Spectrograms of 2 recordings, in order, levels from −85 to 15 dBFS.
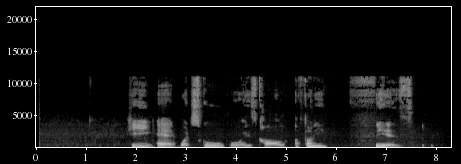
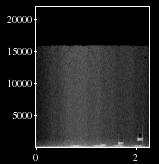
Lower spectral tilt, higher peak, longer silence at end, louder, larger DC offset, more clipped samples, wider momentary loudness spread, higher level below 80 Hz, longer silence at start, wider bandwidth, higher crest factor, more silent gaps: second, -4.5 dB/octave vs -8.5 dB/octave; second, -4 dBFS vs 0 dBFS; first, 0.35 s vs 0 s; second, -23 LUFS vs -17 LUFS; neither; neither; about the same, 14 LU vs 15 LU; second, -68 dBFS vs -20 dBFS; first, 1.85 s vs 0.1 s; second, 11.5 kHz vs 16 kHz; first, 20 dB vs 14 dB; neither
